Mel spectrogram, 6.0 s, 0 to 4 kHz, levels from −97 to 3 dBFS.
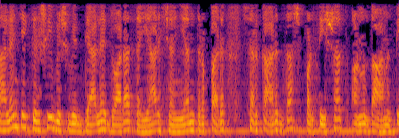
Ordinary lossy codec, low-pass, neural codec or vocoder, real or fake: AAC, 24 kbps; 3.6 kHz; none; real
